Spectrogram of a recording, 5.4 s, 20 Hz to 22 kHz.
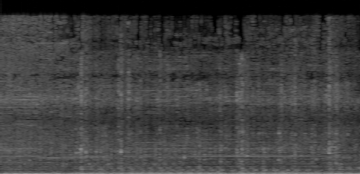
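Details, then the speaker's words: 1978 Dodge Aspen R/T V8 during restoration, fitted with a smaller starter that sounds different from the old Chrysler type: it starts cleanly into a deep, even rumble and goes into high idle. A normal start and idle. "so anyway started up here it sounds a little bit different than the old chrysler type"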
